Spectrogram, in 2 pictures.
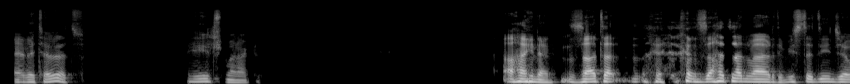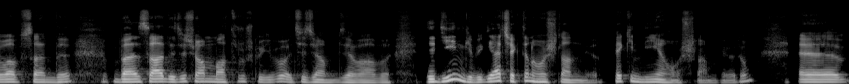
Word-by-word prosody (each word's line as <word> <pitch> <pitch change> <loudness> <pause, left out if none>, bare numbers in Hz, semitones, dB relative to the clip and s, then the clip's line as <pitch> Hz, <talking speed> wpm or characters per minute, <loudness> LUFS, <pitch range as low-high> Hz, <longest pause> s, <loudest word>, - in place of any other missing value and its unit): Evet, 110 +1 -4
evet. 130 -2 -1 1.1
Hiç 130 0 -5
merak 95 -3 -7
et - - -30 2.4
Aynen 125 -6 +5
zaten, 125 +4 +4 0.7
zaten 135 +2 +4
verdim. 115 -3 +3
İstediğin 120 +2 0
cevap 115 0 +1
sende. 115 +1 -4 0.4
Ben 120 0 +3
sadece 130 0 +1
şu 135 0 -2
an 130 - -1
matruşka 125 0 -6
gibi 110 +6 -5
açacağım 105 -3 -5
cevabı. 95 -1 -6 0.4
Dediğin 155 - +3
gibi, 110 -3 -2
gerçekten 160 +3 +1
hoşlanmıyorum. 100 -7 -4
Peki 140 -3 -3
niye 115 0 -2
hoşlanmıyorum? 90 - -11 0.4
Eee, 115 0 +2
120 Hz, 100 wpm, -23 LUFS, 105-130 Hz, 2.4 s, Aynen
